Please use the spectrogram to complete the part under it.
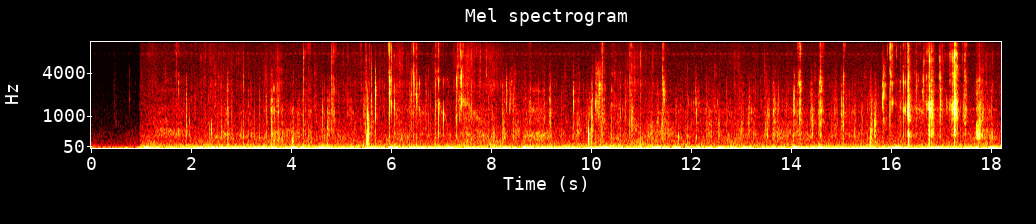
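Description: A young woman chews food wetly and smacks her lips close to a microphone.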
